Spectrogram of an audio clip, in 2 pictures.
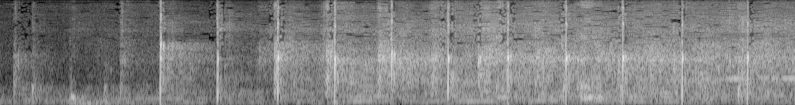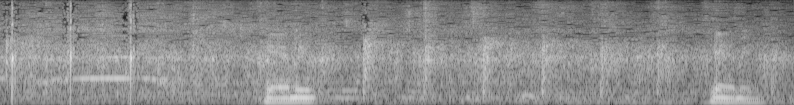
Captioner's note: applause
